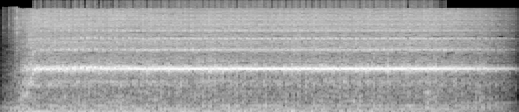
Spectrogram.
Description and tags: Coho - Coffee Grinder
This is a recording of the coffee grinder at the Coho. I recorded this with a Roland Edirol right next to the coffee grinder.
